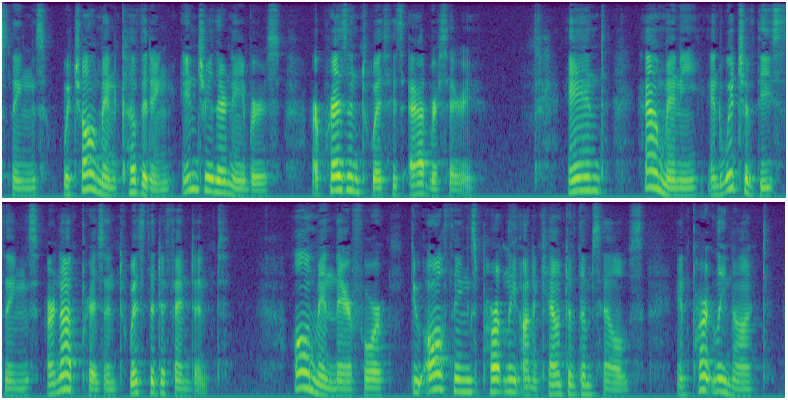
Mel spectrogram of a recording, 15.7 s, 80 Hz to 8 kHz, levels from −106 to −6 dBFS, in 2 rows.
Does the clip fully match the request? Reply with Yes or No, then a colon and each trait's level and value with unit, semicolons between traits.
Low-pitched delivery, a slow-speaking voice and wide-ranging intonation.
No: low, 130 Hz; average, 155 wpm; wide, 8.1 semitones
